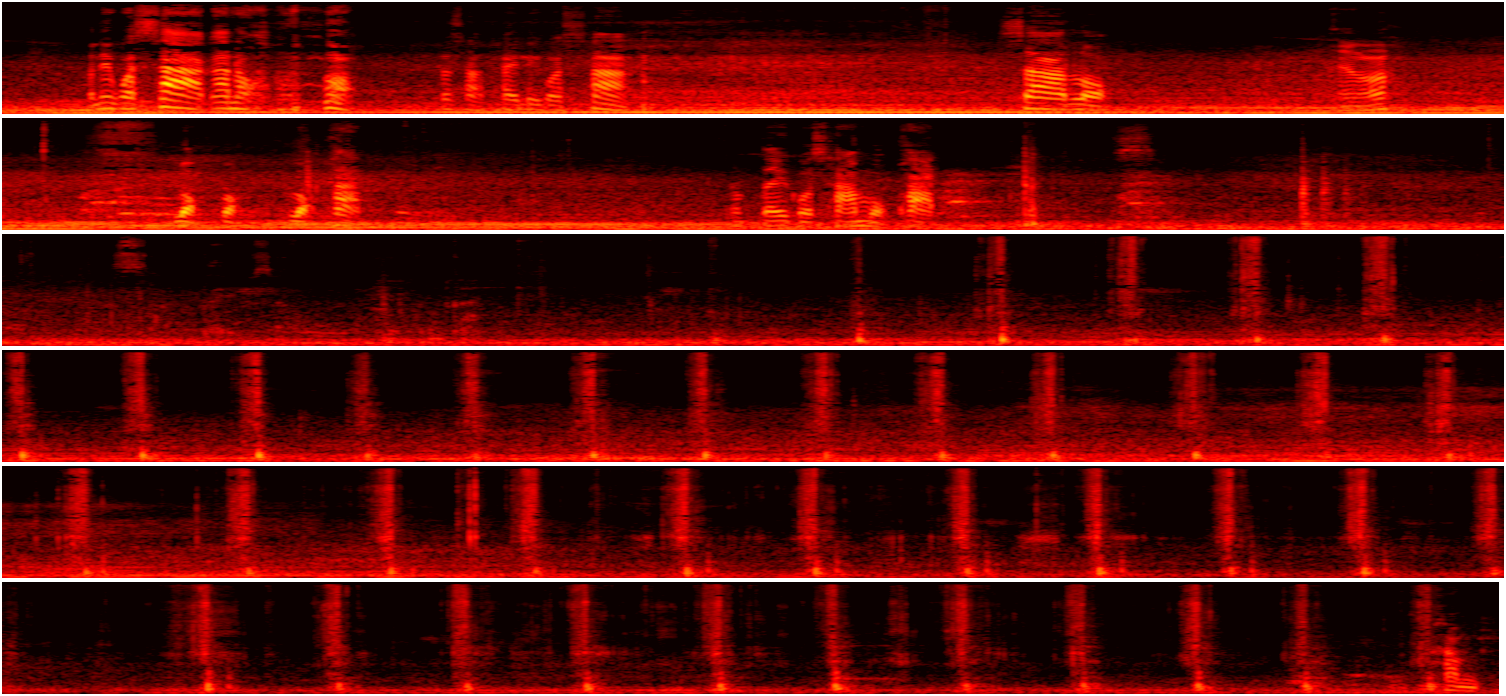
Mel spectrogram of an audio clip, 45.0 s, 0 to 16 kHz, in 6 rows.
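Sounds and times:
knife chopping on cutting board: 31.2 - 37.7, 38.5 - 44.9.

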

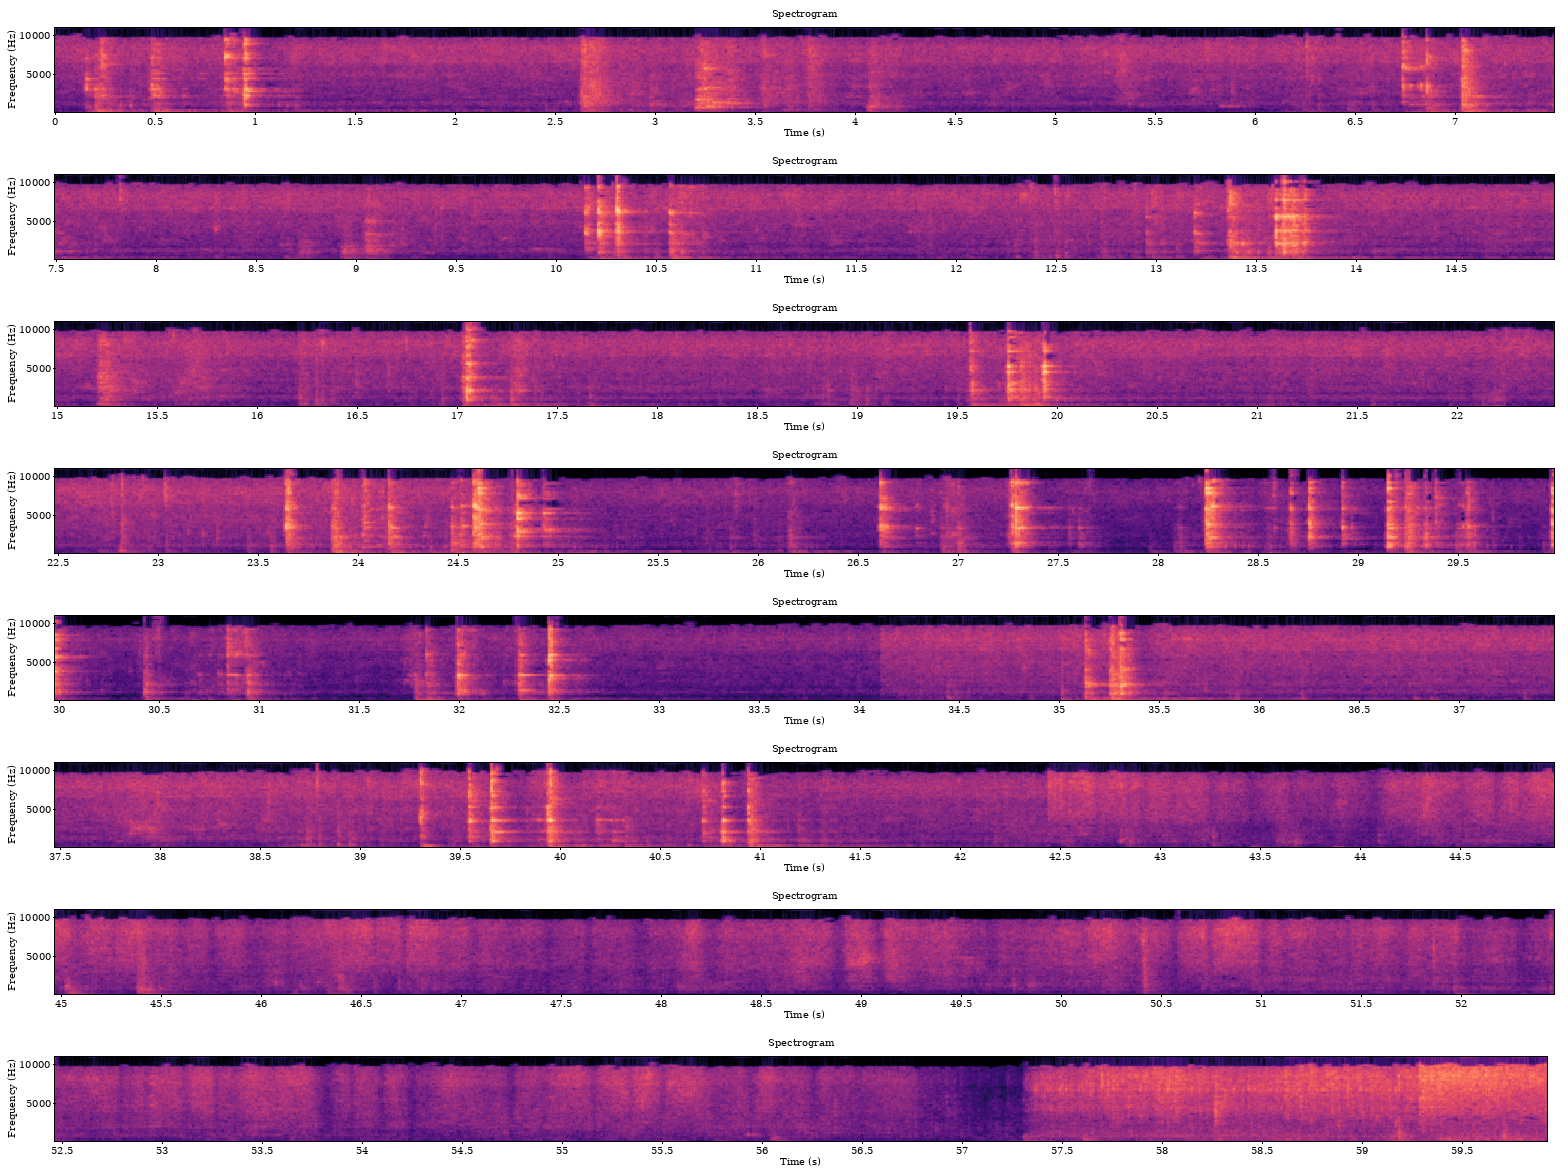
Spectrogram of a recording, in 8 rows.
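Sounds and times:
dishes clattering in dishwasher rack: 0.1 - 1.4, 2.5 - 4.4, 6.4 - 7.9, 8.6 - 9.4, 10.0 - 11.1, 12.3 - 14.5, 16.9 - 17.8, 18.8 - 20.5, 23.0 - 32.8, 35.0 - 36.9, 38.7 - 41.8.

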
